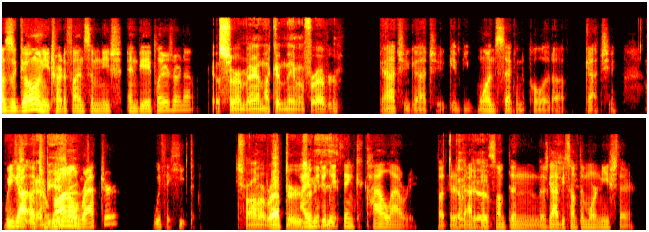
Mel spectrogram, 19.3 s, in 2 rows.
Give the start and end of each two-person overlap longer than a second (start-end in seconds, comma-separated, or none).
9.7-10.9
